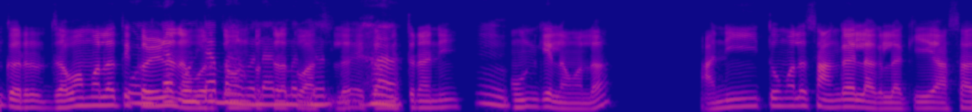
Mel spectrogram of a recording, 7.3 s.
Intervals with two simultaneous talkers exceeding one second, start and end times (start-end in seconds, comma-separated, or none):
0.9-3.0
